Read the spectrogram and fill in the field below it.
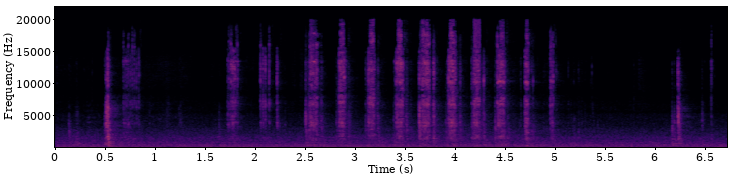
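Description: A ratchet with an 8mm socket clicks steadily while tightening bolts on a 125cc mini jeep, a close run of quick metallic ticks that speeds up in the middle and then trails off, with no talking.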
